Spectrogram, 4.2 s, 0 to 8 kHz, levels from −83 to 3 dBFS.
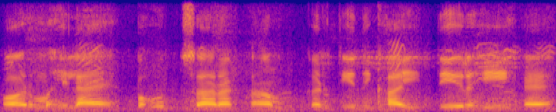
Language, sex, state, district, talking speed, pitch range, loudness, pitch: Hindi, male, Chhattisgarh, Raipur, 145 wpm, 120-125 Hz, -16 LUFS, 120 Hz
